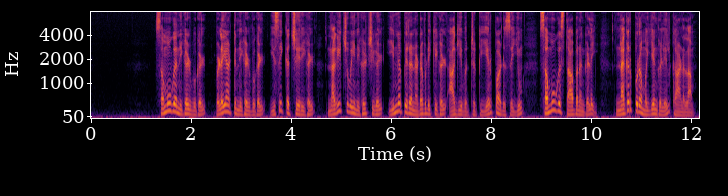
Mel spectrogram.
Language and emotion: Tamil, neutral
